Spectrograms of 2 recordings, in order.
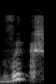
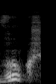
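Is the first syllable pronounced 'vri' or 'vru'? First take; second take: vri; vru. First: The first syllable is pronounced with 'ri'. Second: The first syllable is pronounced with 'ru'. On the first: This is the northern way of saying it. "अपन उत्तरापथ में वृक्ष बोलते हैं" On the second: This is the southern way of saying it. "यहां दक्षिणापथ में वृक्ष बोलते हैं"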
